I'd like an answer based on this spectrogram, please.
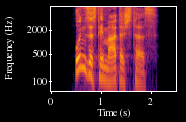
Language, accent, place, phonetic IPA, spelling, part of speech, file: German, Germany, Berlin, [ˈʊnzʏsteˌmaːtɪʃstəs], unsystematischstes, adjective, De-unsystematischstes.ogg
- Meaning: strong/mixed nominative/accusative neuter singular superlative degree of unsystematisch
